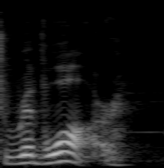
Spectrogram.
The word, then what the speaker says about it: Rivoire: Well, it turns out that Revere in French was pronounced Rivoire, R-I-V-O-I-R-E, Rivoire. Paul Revere's father was Apollos Rivoire,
